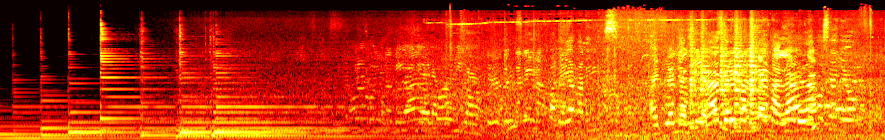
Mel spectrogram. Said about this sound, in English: Estrella and I are boarding a bus to leave the only country she's ever called home. Vendors walk up and down the bus selling snacks and water.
